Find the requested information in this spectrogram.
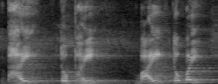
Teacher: આપણામાં છે એ લગભગ ઉત્તર લગભગ મધ્ય ગુજરાતની ચરોતરી બોલીમાં છે આઈ નો ઉચ્ચાર ઐ થાય છે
